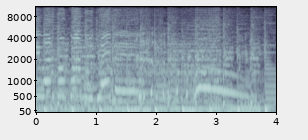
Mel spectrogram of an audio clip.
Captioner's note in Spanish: Risas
